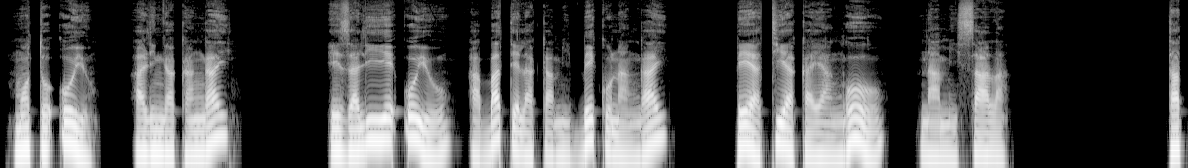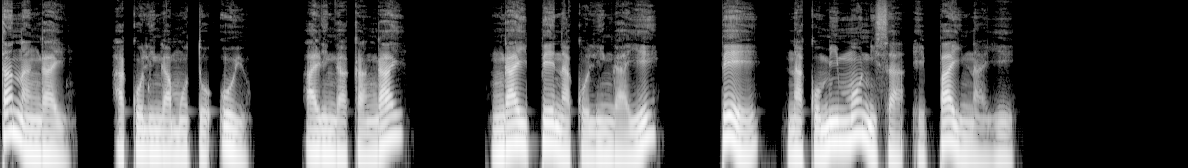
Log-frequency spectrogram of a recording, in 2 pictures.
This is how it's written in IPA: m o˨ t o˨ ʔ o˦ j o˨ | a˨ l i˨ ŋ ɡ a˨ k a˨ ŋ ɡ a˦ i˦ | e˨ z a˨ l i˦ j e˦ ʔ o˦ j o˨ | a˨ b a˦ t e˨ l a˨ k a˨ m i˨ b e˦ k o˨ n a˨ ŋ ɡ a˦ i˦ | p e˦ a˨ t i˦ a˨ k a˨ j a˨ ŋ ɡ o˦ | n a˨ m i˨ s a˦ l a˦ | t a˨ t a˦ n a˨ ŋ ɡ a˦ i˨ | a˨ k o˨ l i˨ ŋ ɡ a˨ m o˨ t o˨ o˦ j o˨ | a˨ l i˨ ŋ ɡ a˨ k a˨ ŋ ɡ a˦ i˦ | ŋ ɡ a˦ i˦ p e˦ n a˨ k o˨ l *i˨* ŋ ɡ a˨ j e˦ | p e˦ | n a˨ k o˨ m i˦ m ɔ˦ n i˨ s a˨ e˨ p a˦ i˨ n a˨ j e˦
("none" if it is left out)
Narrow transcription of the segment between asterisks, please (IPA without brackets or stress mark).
i˨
